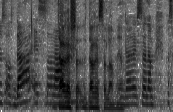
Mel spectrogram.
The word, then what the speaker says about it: Dar es Salaam: Ja, also wir haben gesehen, abenteuerlich war es da in wie spricht man das aus? Dar es Salaam? Dar es Salaam, ja.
